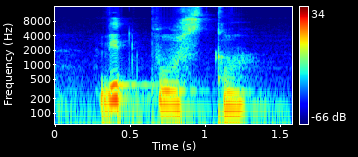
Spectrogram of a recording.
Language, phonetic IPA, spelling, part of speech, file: Ukrainian, [ʋʲidˈpustkɐ], відпустка, noun, Uk-відпустка.ogg
- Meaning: 1. leave, leave of absence, furlough (period of time during which a person is absent from work or other duty) 2. vacation, holiday (period of absence from work for rest or recreation)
